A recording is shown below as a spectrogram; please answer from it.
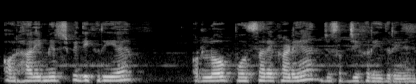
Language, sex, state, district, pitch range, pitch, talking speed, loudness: Hindi, female, Haryana, Rohtak, 165-180 Hz, 170 Hz, 260 wpm, -19 LUFS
